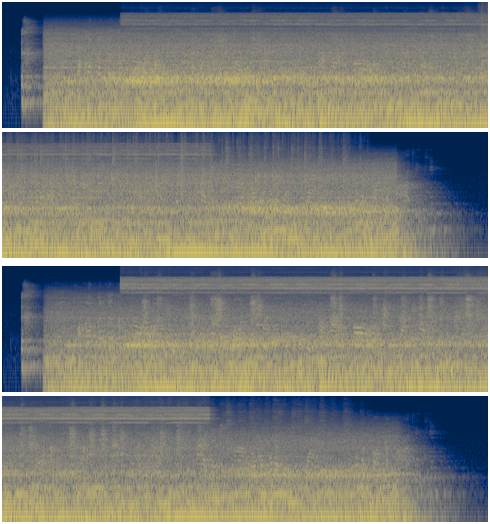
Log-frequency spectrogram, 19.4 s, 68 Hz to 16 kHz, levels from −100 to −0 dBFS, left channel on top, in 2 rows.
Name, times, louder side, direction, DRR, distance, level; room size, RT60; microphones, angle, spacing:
sound 1, 0.8-17.6, left 1 dB, 85° left, 0.8 m, -24 dB
voice 1, 1.0-5.6 6.1-18.3, equal, ahead, 0 dB, 0.9 m, -39 dB
Insect, 2.3-13.9, right 5 dB, 55° right, 0.6 m, -36 dB
Cheering / Applause, 9.5-17.0, left 5 dB, 50° left, 0.6 m, -40 dB
8.5 x 5.7 x 4.6 m, 1.5 s
head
